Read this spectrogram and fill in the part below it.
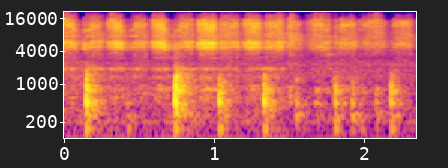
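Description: A Mora Bushcraft Black knife blade is pushed across a whetstone in short, quiet, rhythmic scraping strokes, about eight rasping passes in just over two seconds, close up with no talking.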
